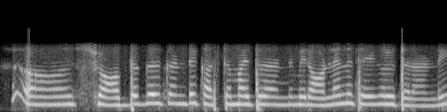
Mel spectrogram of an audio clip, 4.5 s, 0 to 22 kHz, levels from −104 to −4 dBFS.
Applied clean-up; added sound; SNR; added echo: none; none; none; none.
